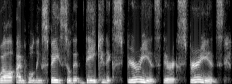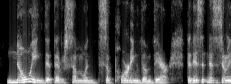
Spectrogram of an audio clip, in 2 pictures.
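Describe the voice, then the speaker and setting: An unremarkable speaking voice from a woman with a Canadian accent, fairly low in pitch, at a moderate pace with ordinary pitch variation, over a quiet background. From western Canada (Alberta). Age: 60s. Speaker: spiritual mentor. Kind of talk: casual interview chat. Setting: live online session.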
